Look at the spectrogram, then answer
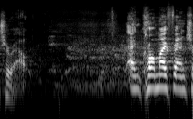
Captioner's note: audience laughs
